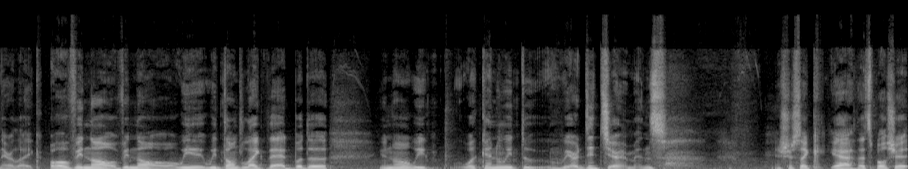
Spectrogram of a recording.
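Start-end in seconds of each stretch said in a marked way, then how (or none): 0.6-8.3 slow, higher-pitched mock German accent. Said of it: "that's a German accent".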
